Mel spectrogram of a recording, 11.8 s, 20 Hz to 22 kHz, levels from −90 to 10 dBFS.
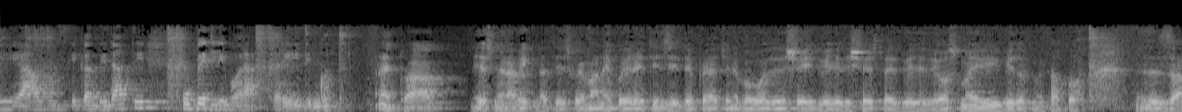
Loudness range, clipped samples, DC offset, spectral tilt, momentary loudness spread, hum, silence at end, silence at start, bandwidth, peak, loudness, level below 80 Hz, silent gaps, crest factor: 3 LU; under 0.1%; under 0.1%; -5.5 dB/octave; 6 LU; none; 0 s; 0 s; 8.8 kHz; -8 dBFS; -23 LUFS; -42 dBFS; none; 16 dB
